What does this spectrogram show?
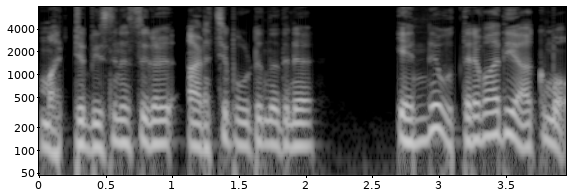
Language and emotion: Malayalam, fearful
